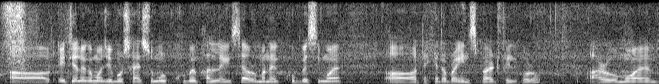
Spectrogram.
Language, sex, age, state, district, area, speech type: Assamese, male, 18-30, Assam, Kamrup Metropolitan, urban, spontaneous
